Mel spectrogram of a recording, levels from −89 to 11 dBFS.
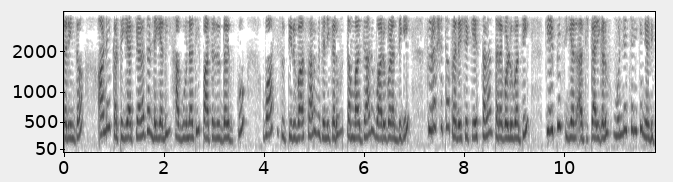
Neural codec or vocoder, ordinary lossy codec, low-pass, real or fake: vocoder, 44.1 kHz, 128 mel bands every 256 samples, BigVGAN v2; none; 3.6 kHz; fake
